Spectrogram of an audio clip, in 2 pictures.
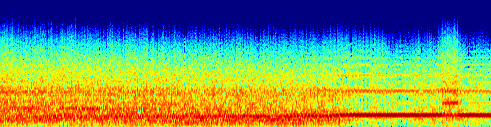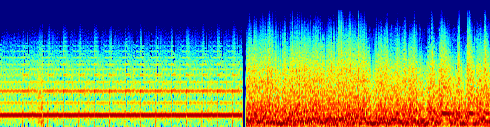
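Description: Harsh noise music: a loud, distorted wall of noise carrying a steady held feedback-like tone with overtones. It cuts off abruptly almost fifteen seconds in and is replaced at once by an even denser, louder blast of distorted noise.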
